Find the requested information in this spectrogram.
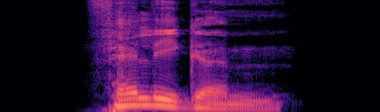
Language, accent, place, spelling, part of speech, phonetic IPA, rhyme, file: German, Germany, Berlin, fälligem, adjective, [ˈfɛlɪɡəm], -ɛlɪɡəm, De-fälligem.ogg
- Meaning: strong dative masculine/neuter singular of fällig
